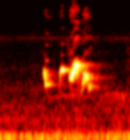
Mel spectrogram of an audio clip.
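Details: Red-whiskered bulbul singing a brief phrase: a clear whistled note followed by a rapid, rich warbled flourish lasting under a second, with a faint low hum behind.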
